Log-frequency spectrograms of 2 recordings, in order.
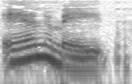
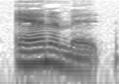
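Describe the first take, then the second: First: The final syllable has a full 'ate' vowel. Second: The final syllable has a reduced vowel. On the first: It is used as a verb. "it's a full A sound" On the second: It is used as a noun or adjective. "completely reduced"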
